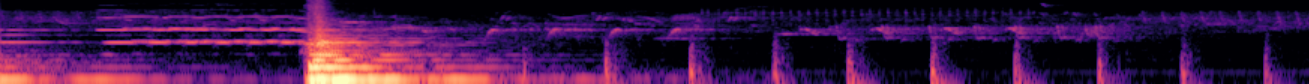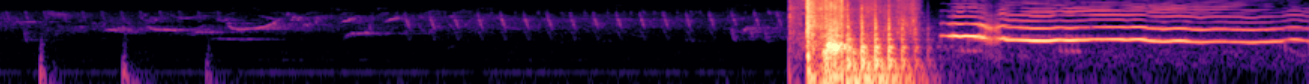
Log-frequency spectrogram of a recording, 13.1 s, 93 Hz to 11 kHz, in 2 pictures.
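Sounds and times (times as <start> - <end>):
bird trill: 0.0 - 6.0, 10.3 - 13.0
birds chirping: 0.0 - 13.0.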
